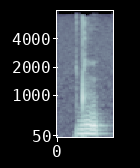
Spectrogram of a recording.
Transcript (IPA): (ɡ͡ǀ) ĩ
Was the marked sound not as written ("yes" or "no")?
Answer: yes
